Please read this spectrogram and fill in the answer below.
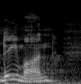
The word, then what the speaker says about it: Daemon: By the name of the cult was Daemon, D-A-E-M-O-N, or basically pronounced demon. We spell demon, D-E-M-O-N, but Daemon.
